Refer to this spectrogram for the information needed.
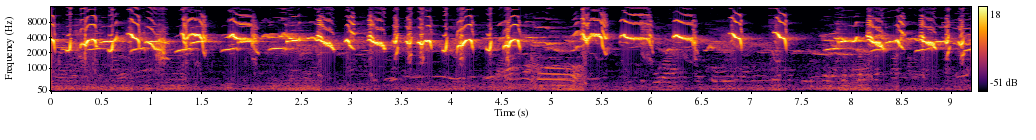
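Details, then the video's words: Kapas tembak-style singing from an oriental magpie-robin: long, lively sequence of loud, clipped whistles and twisting trills, delivered in quick bursts with short pauses, steady volume throughout. "KACER RASA KAPAS TEMBAK ORIGINAL SOUND"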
